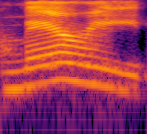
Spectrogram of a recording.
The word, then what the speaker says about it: married: Number 4 was Mireya, married. Very good. Married. And how would you pronounce that? D, married. Married. Muy bien. Quítame esa E. Married. Muy bien. Solamente la D al final.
